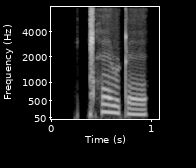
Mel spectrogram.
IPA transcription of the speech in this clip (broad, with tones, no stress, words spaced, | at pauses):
ǁʰɛ˥˧ɹʈɛ˨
